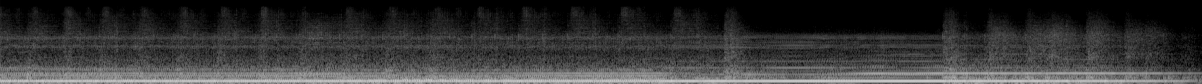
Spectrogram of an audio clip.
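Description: Heavy rock band playing live: distorted guitars and bass hold a low droning note under drum and cymbal hits. The drums drop out for a moment after about seven seconds, come back with a few more crashes, and the sound fades out near the end.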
